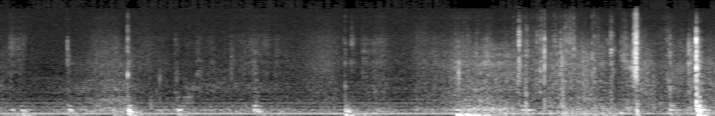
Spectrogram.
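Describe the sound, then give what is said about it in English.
A deck of oracle cards is cut during a card reading, heard as faint, soft ticks and a few crisper snaps that grow busier in the second half. “Okay, I'm going to cut the deck.”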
